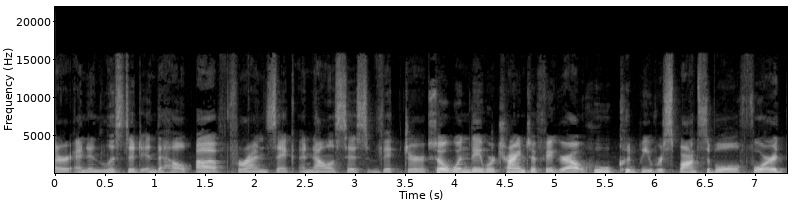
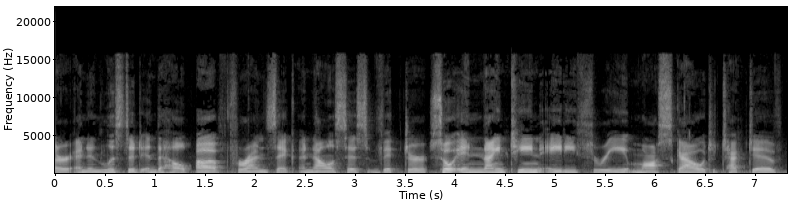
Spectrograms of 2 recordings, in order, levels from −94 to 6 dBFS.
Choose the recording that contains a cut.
second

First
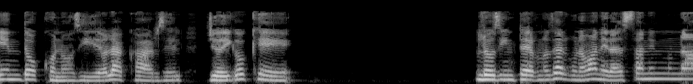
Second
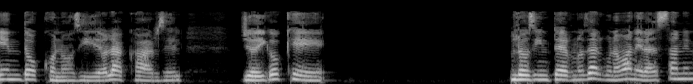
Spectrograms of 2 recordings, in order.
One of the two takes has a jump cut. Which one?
first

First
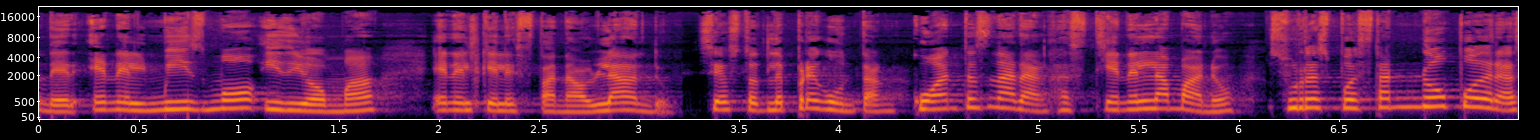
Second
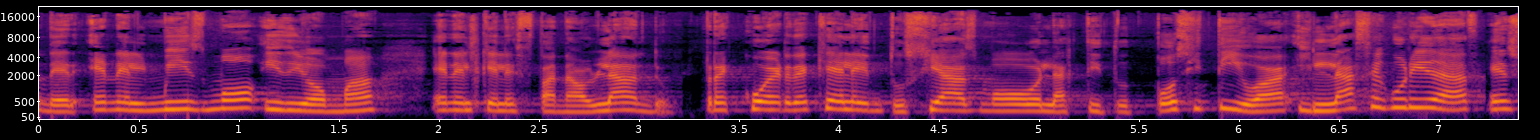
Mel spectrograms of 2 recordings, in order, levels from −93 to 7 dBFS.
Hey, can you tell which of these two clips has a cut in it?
second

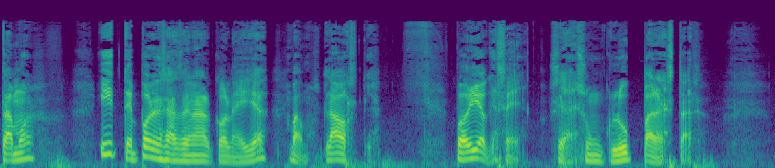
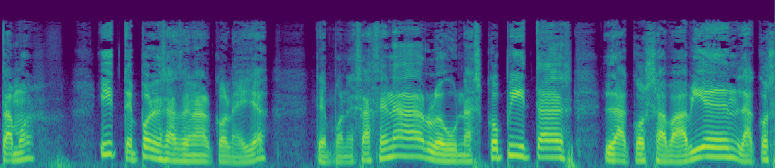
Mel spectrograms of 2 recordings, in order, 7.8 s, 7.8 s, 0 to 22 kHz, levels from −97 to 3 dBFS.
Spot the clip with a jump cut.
first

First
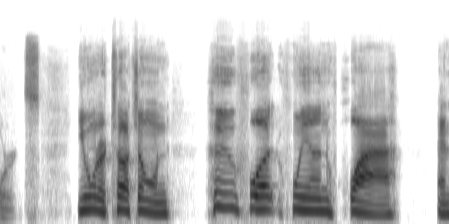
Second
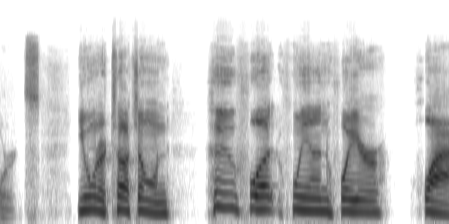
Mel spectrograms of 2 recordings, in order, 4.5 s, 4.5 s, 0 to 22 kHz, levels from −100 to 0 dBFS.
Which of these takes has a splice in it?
first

